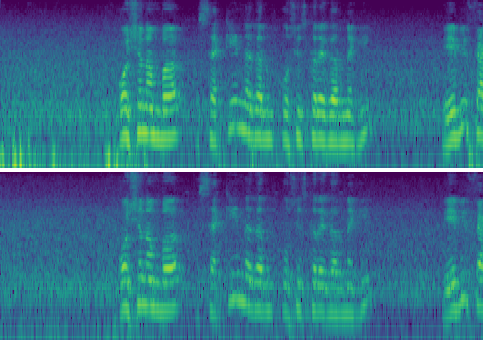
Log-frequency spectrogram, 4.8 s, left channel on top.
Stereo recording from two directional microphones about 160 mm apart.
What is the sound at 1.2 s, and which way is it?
Speech, 90° left.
